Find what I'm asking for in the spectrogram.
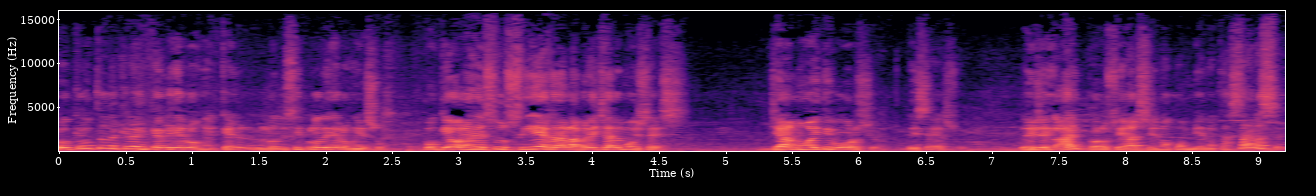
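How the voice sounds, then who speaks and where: The speech comes very fast with lively intonation. Noticeable background noise and audible room echo are present. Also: man, high pitch for a man. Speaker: preacher. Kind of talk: sermon.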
